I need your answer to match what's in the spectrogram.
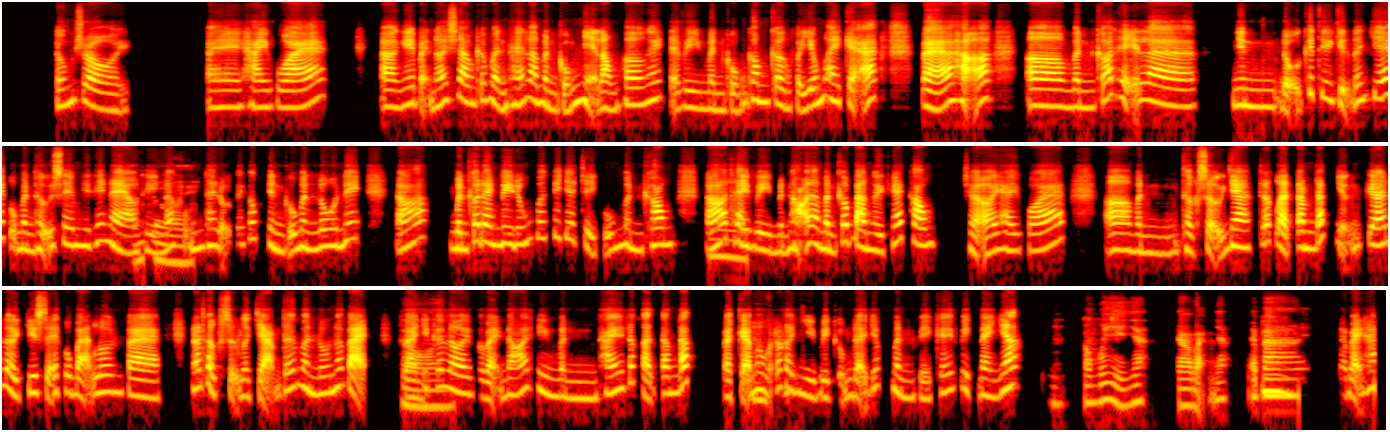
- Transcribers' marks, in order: tapping
- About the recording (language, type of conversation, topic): Vietnamese, advice, Làm sao để tôi không bị ảnh hưởng bởi việc so sánh mình với người khác?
